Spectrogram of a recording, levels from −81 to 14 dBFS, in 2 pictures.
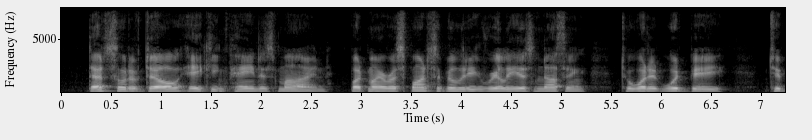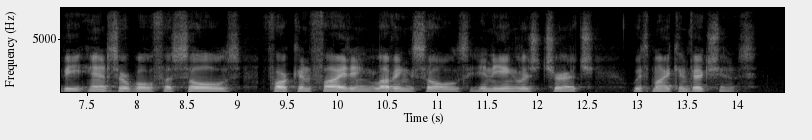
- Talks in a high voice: No, low, 125 Hz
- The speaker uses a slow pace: No, average, 145 wpm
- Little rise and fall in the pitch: Yes, narrow, 2.3 semitones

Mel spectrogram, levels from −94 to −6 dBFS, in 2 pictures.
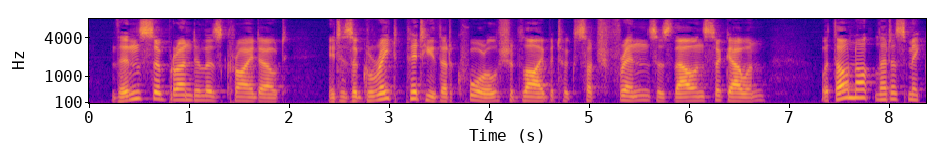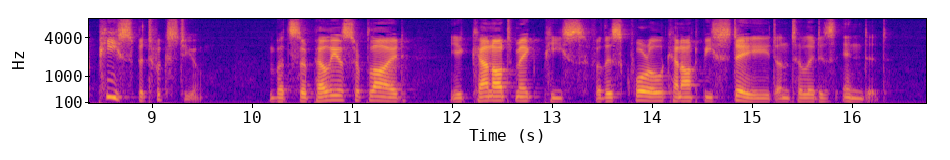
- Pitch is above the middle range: No, medium, 145 Hz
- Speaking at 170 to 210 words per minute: Yes, average, 190 wpm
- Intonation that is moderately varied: Yes, average, 3.6 semitones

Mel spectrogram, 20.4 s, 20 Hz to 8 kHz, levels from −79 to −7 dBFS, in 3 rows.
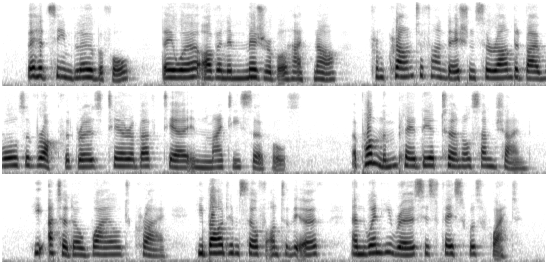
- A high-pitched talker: Yes, high, 220 Hz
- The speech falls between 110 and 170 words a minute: Yes, average, 160 wpm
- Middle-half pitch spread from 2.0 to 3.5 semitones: Yes, narrow, 2.6 semitones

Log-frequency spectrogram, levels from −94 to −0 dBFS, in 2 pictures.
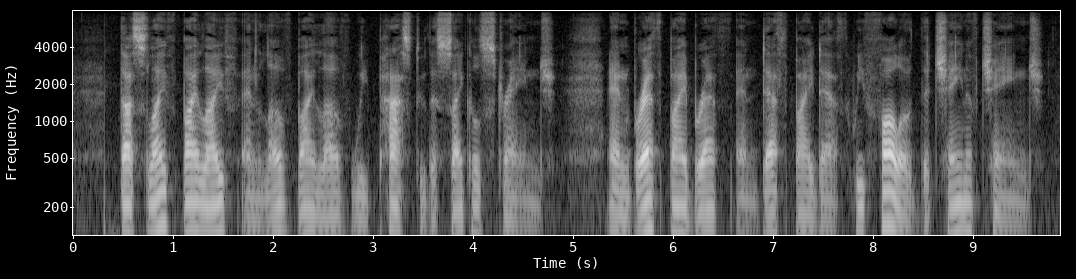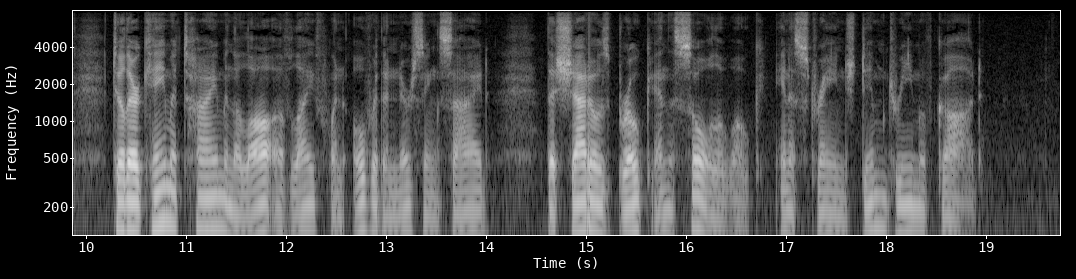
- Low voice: Yes, very low, 95 Hz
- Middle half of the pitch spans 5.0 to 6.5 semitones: No, average, 4.3 semitones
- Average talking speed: Yes, average, 175 wpm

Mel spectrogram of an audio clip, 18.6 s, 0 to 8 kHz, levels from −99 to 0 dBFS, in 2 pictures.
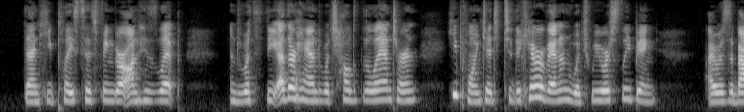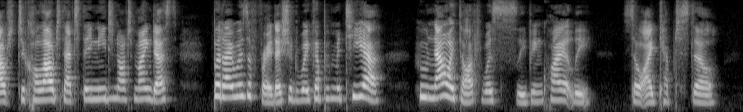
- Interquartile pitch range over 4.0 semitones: No, average, 3.4 semitones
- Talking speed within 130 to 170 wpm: No, average, 190 wpm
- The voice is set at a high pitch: Yes, high, 220 Hz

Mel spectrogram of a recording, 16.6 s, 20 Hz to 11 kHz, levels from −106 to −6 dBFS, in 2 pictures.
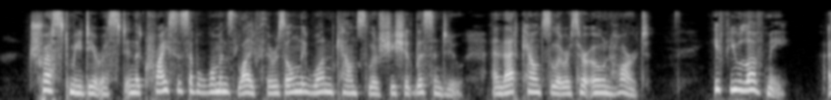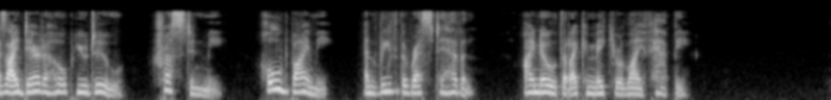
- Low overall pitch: No, high, 190 Hz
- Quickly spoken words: Yes, fast, 210 wpm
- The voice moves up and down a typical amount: Yes, average, 3.3 semitones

